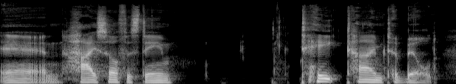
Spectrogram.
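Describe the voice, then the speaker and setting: A man's fairly low pitch and fairly even intonation, at a very slow pace with long, frequent pauses. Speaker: podcast host and nurse. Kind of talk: casual monologue. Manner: confident.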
